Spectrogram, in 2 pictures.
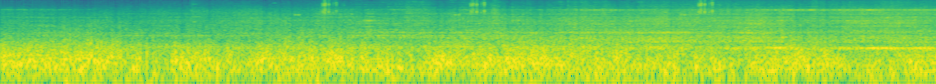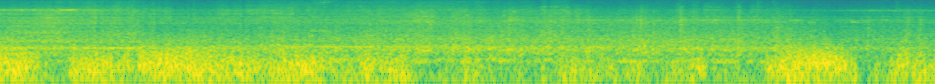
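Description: Rhaetian Railway passenger train, an electric locomotive hauling red coaches, rolling across a stone viaduct. The wheels rumble and clatter on the rails, with thin steady wheel-squeal tones above, and the sound eases somewhat in the second half as the train passes.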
